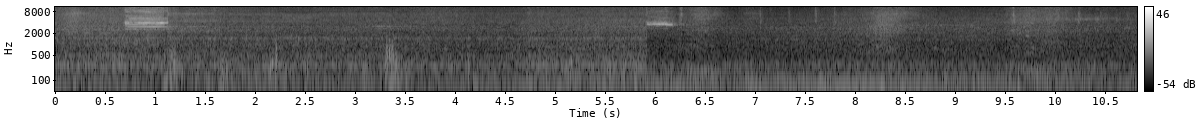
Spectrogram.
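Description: Steady engine hum and road rumble heard from inside a moving vehicle in traffic. A short high-pitched beep sounds about a second in, and the rumble changes character about six seconds in.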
